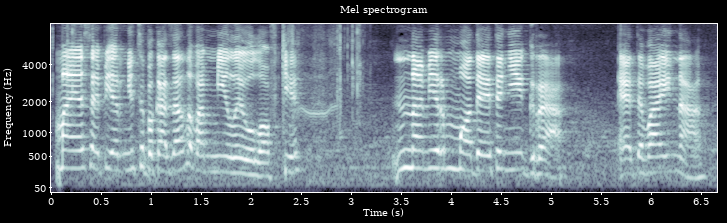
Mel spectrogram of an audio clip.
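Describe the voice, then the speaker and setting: A woman's voice: high voice, normal speed, pushed and bright, slight background noise. A woman voicing a menacing, theatrical young demon rival in a cartoon dub. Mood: haughty, menacing. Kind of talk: animated cartoon dub acting.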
